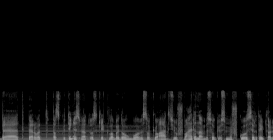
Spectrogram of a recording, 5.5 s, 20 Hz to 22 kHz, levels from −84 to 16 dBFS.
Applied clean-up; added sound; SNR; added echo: none; Bowed string instrument; 20 dB; none.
